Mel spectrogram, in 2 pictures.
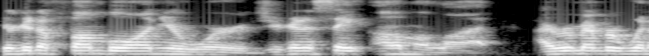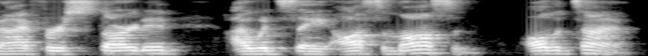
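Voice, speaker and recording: Real estate guy, kinda high voice, coaching cold calls and acting out lines. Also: steady tone, fairly quick. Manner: acts out call lines with shifting pitch. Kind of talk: sales training talk.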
